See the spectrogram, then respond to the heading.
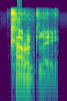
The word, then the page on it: currently: British English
